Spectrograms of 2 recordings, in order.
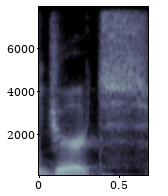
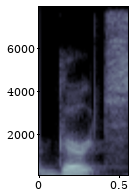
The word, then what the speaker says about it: Gertz: sex appeal um but jamie jerts or gertz depending on how you pronounce her name is a lot sexier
